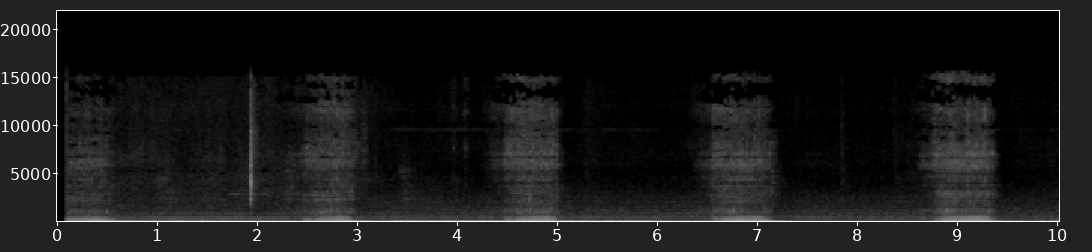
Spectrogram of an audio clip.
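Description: A drowsy Alaskan Malamute lets out deep, rumbling groans about every two seconds.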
